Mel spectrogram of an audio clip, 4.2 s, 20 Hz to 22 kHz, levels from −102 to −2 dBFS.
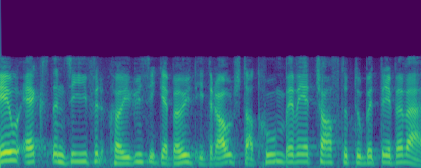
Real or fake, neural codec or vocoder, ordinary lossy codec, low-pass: fake; codec, 16 kHz, 1 kbps, X-Codec, HuBERT features, trained on LibriSpeech; none; 5.4 kHz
